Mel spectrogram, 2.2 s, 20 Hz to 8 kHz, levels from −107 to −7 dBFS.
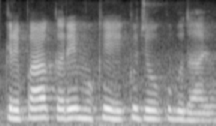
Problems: constant background noise, echo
